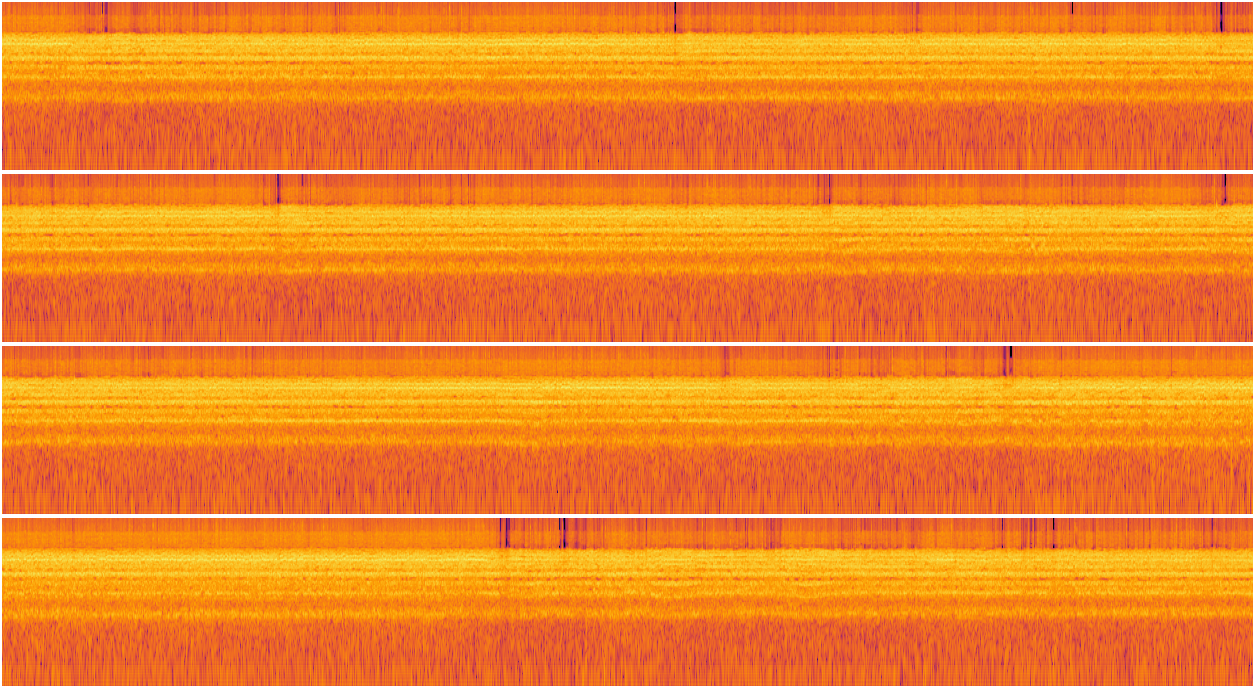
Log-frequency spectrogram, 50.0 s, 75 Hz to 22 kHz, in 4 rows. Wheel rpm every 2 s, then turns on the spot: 230, 230, 230, 230, 230, 240, 230, 230, 230, 230, 230, 230, 230, 230, 230, 230, 230, 220, 210, 210, 210, 220, 230, 230, 230.
none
